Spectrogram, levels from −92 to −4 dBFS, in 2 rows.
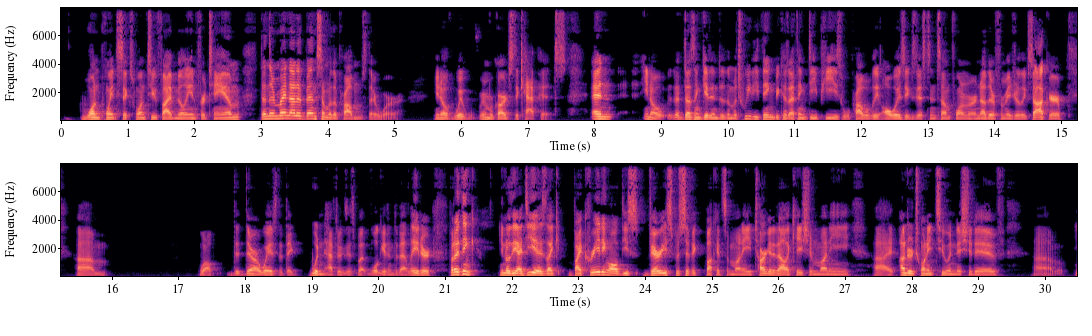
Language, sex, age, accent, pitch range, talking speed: English, male, 20-39, American, 110-135 Hz, 185 wpm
